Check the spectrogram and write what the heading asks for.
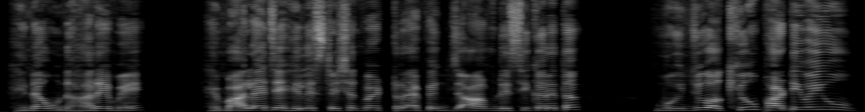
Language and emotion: Sindhi, surprised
